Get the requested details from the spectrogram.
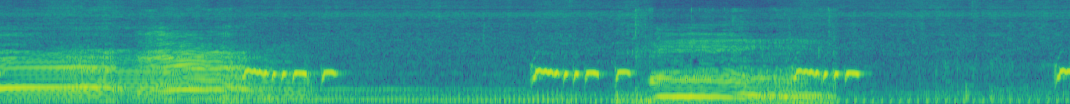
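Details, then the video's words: A herd of dozens of cows walks along a forest road. It opens with a loud, drawn-out, wavering moo, then a second low moo. Brief bursts of sharp, whistled hooked notes are heard in between. "Dozens of cute cows walking neatly along the forest road with the sound of cows mooing"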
